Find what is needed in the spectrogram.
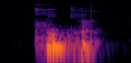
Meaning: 1. A disorder characterized by appetite and craving for non-edible substances, such as chalk, clay, dirt, ice, or sand 2. A magpie
- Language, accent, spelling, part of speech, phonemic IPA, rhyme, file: English, Southern England, pica, noun, /ˈpaɪkə/, -aɪkə, LL-Q1860 (eng)-pica.wav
